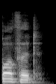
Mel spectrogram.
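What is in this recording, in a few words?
"bothered", British English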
